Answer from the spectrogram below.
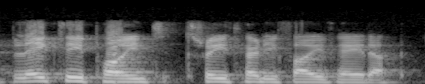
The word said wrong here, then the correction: Blakeney: You've got to learn how to say it properly before we can nap it. – Blakely Point. – Blakeney. You say Blakely. – Oh, did I? – That's Blakeney. – Right.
